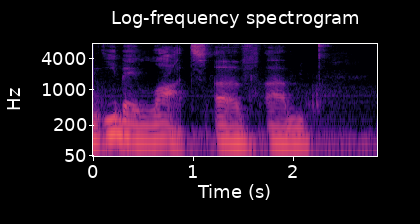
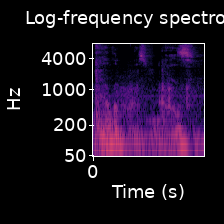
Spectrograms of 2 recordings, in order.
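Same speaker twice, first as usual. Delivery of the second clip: whispering; 12 semitones lower, 10 dB quieter, faster than usual. Real, not acted. Muttering to himself while working.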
